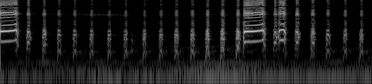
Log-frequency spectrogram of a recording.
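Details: Hen's post-laying cackle, with another hen nearby: a brief squawk opens, then regular clipped clucks repeat steadily before a second pair of loud, drawn-out squawks and more clucking.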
